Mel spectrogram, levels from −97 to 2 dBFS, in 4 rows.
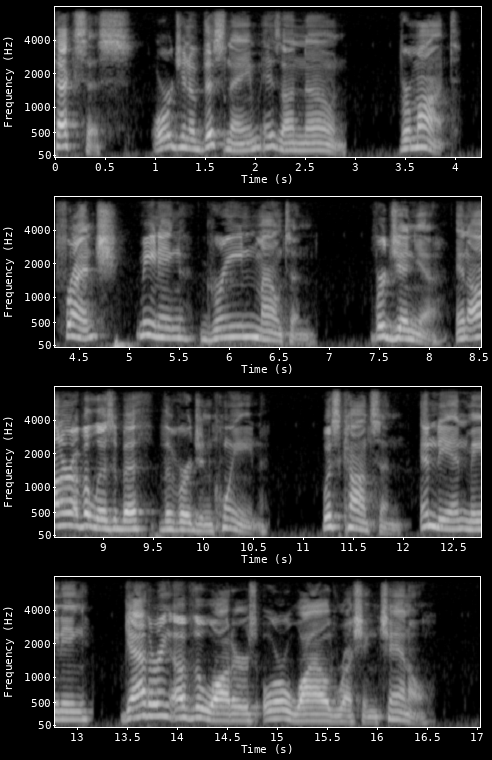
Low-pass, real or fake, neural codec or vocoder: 7.2 kHz; real; none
